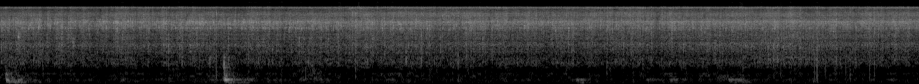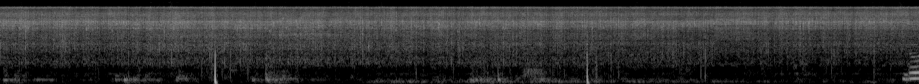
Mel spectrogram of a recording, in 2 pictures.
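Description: Zafrani chicken kebabs fry in a pan with an even, continuous sizzle and a few faint scrapes or taps, close and steady throughout, with no talk.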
